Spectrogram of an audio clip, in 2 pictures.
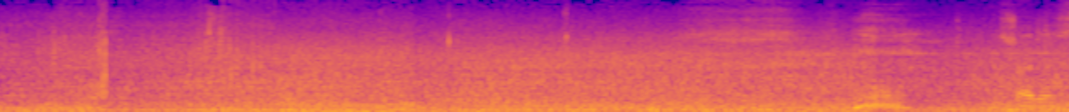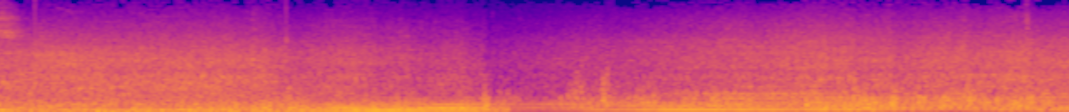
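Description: Road traffic and idling car engines: a steady low engine hum under continuous traffic noise. The deepest part of the hum drops away about twelve seconds in.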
